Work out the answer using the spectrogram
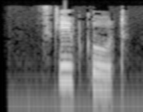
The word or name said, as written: scapegoat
